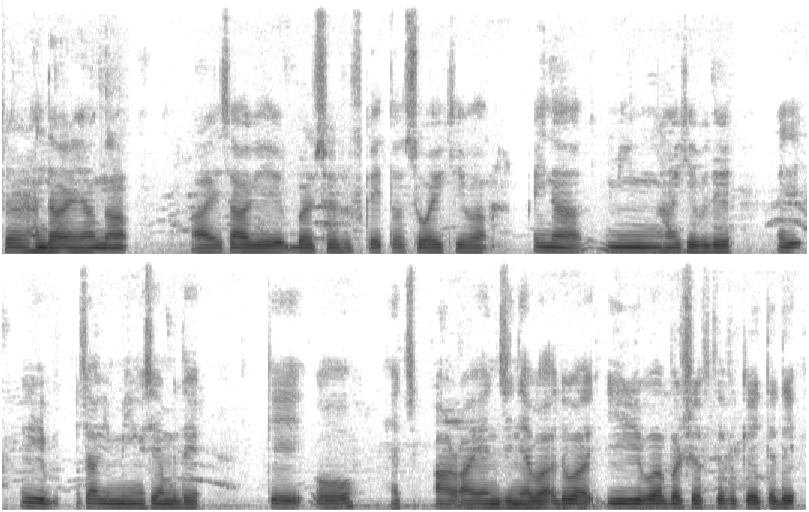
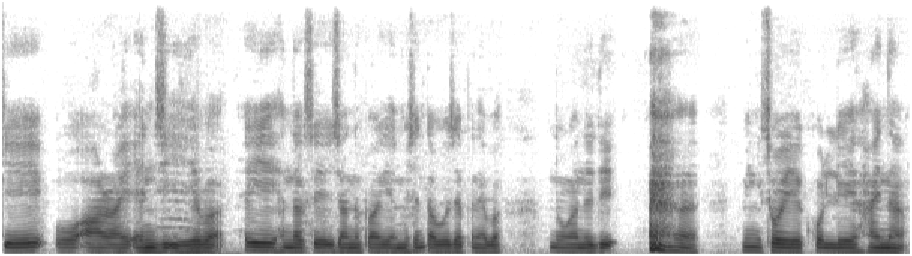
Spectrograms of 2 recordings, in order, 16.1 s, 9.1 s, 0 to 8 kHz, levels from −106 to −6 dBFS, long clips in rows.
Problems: none marked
